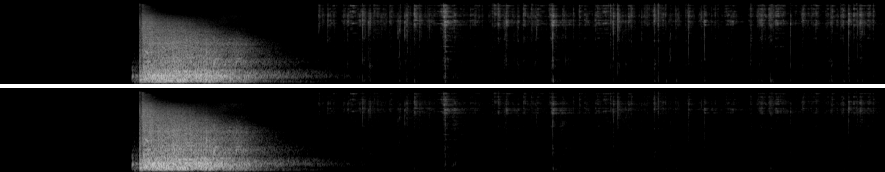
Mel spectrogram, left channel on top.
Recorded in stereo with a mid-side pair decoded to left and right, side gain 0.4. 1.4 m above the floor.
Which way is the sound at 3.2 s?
65° left.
